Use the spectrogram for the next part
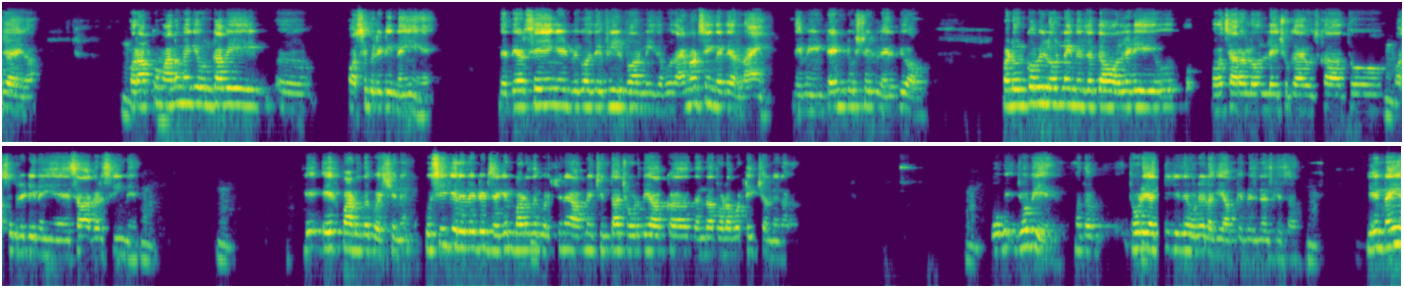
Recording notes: This is the audio part of a video chat.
